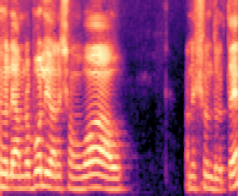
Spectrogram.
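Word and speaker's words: واو: আচ্ছা তাহলে এই হরফটা আমরা উচ্চারণ এভাবে করব। ও জবর ওয়া ওজের উই ওর উই ও একটু বাতাস বের হবে। ঠিক আছে। বা মত একটু সাউন্ড আসবে। কিন্তু বাতাসটা বের করে দিতে হবে।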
